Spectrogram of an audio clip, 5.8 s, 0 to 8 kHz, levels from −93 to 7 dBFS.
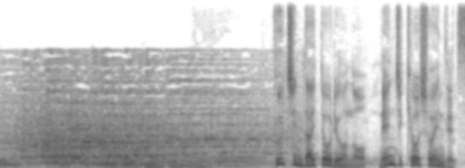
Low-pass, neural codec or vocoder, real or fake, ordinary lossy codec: none; none; real; none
